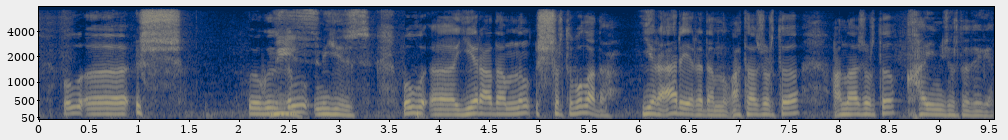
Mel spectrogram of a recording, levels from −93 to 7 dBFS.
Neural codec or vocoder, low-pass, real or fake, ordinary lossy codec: none; 7.2 kHz; real; none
